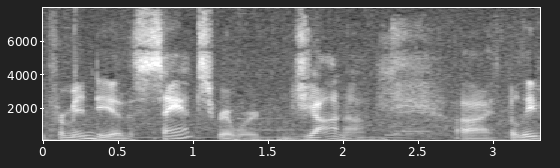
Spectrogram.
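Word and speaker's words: dhyāna: Remember, coming from India, the Sanskrit word, jhana. I believe it's spelled D-H-Y-A-N-A, jhana, which means meditation or contemplation.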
